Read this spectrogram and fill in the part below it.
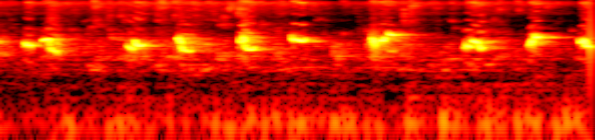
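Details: Yellow-vented bulbul, known locally as trucukan, delivering clear rapid song used as a training lure. Warbling notes tumble out in quick bursts of two or three, some slurred upward, some dropping, with a constant thin high hiss behind.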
